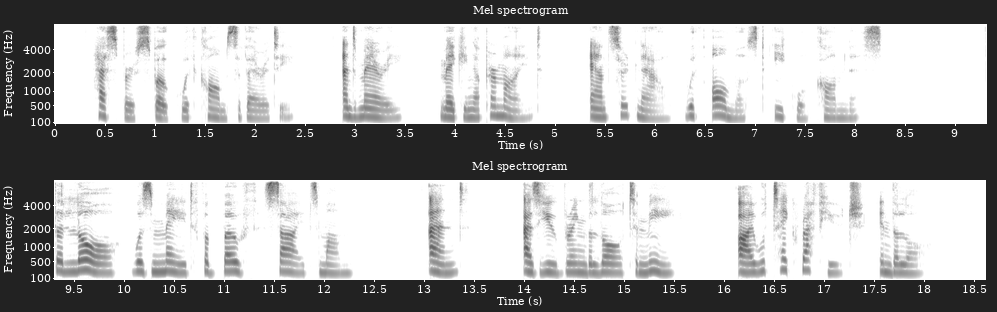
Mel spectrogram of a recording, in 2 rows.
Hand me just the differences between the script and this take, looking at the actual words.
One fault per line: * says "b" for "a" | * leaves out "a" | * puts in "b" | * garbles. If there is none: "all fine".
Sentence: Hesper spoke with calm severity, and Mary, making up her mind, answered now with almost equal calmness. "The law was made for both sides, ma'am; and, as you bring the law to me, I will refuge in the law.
* puts in "take"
